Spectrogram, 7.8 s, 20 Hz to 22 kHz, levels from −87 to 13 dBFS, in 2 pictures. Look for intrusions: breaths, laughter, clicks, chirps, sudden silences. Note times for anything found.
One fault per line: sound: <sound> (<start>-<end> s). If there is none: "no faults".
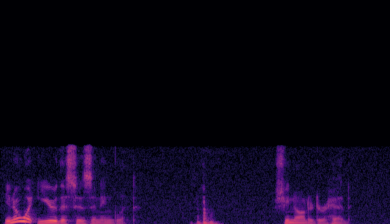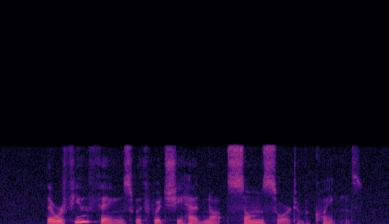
sound: tap (1.9-2.2 s)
